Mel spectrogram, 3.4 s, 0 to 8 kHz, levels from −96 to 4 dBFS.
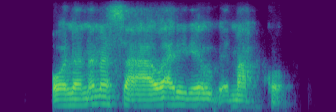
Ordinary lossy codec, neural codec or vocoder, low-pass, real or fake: Opus, 16 kbps; codec, 16 kHz, 4.8 kbps, FACodec; 7.2 kHz; fake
